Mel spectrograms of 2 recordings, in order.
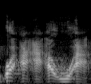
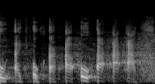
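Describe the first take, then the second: First: Light mock ooh-ah grunts; monkey noises. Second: Monkey noises. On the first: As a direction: another lazy round of monkey grunting. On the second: Retold or imitated. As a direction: grunt like a monkey on moguls. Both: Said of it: "Monkey impressions".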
